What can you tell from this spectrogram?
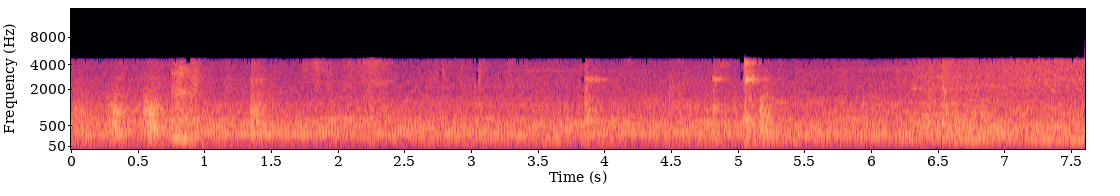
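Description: Steady background hum of a bar with a few short clinks and knocks of tableware. Several come in the first second and a half, and the sharpest, with a brief ring, comes about five seconds in.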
